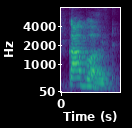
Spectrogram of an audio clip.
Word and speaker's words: cupboard: এছাড়া আমরা বলতে পারি কাবার্ড। কাবার্ড কথার অর্থ হলো আলমিরা বা আলমারি, বলবো কাবার্ড। কাবার্ডটা দেখো আমরা লেখার সময় লিখছি কাপ বোর্ড, CUPBOARD, কাপ বোর্ড, কিন্তু যখন উচ্চারণ করব তখন বলবো কাবার্ড, উচ্চারণটা হবে কাবার্ড।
